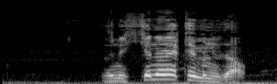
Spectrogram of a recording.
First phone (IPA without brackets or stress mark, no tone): ð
